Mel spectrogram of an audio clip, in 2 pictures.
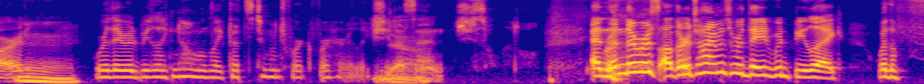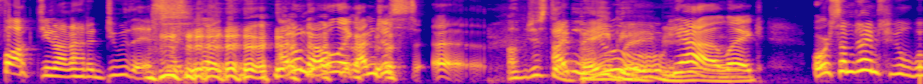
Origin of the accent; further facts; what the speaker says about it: Canada; moved away; I'm from Canada originally.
